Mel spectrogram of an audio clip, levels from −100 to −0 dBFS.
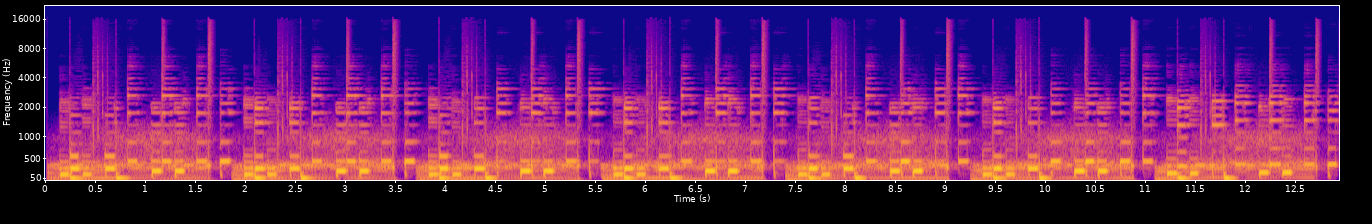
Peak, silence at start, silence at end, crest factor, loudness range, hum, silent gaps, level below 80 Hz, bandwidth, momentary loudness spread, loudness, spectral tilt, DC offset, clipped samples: -2 dBFS; 0 s; 0 s; 16 dB; 1 LU; none; none; -26 dBFS; 15.5 kHz; 6 LU; -20 LUFS; -8 dB/octave; under 0.1%; under 0.1%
